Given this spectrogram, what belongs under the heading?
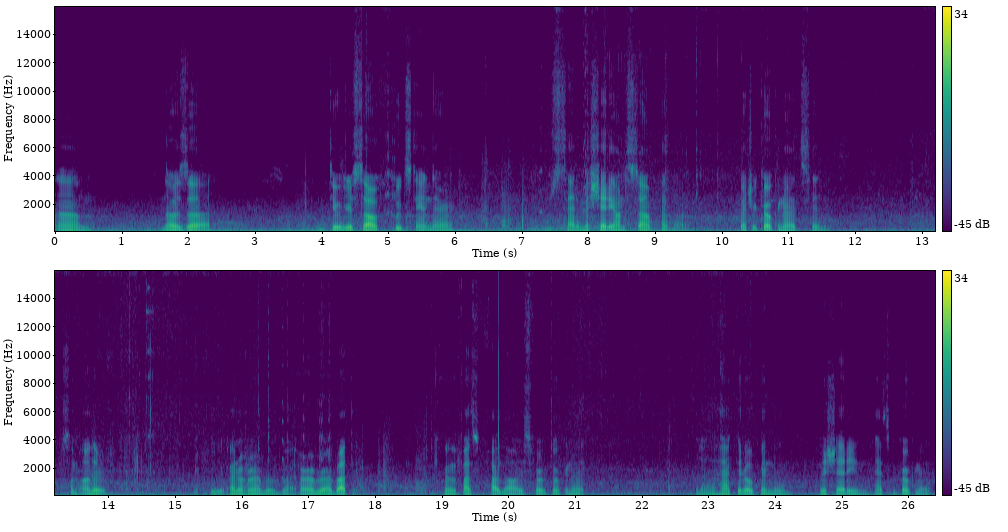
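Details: Man with a self-described speech impediment of unnamed type; disfluent speech.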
